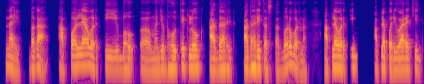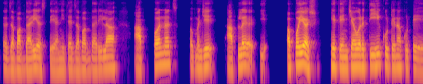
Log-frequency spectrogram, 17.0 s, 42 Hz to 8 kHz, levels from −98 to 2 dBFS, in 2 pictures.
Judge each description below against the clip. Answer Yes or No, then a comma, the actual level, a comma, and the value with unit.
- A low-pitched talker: Yes, low, 115 Hz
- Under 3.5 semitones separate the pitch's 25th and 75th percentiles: Yes, average, 2.8 semitones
